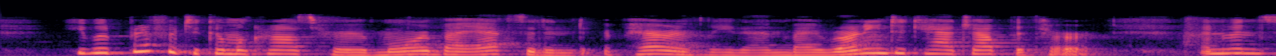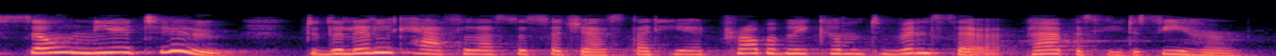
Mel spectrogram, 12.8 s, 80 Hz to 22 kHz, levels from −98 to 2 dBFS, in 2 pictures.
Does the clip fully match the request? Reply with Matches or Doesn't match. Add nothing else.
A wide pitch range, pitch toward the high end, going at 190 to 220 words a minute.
Matches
